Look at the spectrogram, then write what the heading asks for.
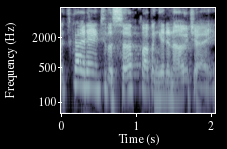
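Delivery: high, loud Australian accent. Trading Australian slang with another speaker: Home and Away Australian accent. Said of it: "That was very Home and Away".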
